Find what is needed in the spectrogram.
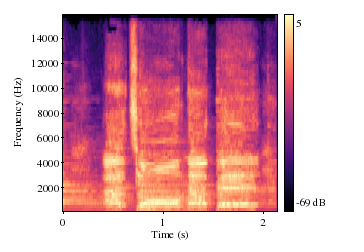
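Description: Several voices singing a hymn through microphones, holding long notes. The singing comes back in about half a second in, after a short breath pause.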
